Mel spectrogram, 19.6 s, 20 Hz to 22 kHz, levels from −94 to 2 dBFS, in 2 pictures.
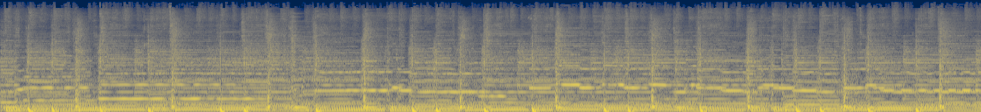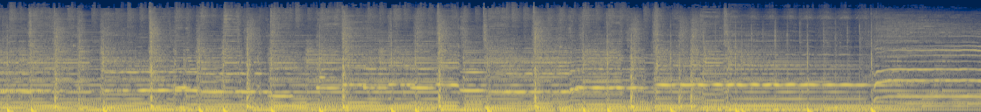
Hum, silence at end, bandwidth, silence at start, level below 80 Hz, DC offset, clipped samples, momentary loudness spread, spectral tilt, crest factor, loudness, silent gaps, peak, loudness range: none; 0 s; 18 kHz; 0 s; -20 dBFS; under 0.1%; under 0.1%; 2 LU; -6 dB/octave; 12 dB; -12 LUFS; none; 0 dBFS; 1 LU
